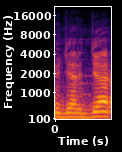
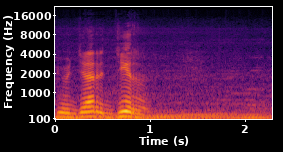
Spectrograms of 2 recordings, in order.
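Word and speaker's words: يجرجر: Maksudnya bacanya berbeda, bukan yujarjir, tapi mungkin yujarjar atau yujarjur. Intinya berbeda. Tapi yang jelas bahwa kesimpulannya satu, yaitu semua ulama sepakat untuk membaca jimnya dengan kasroh, yujarjir.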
